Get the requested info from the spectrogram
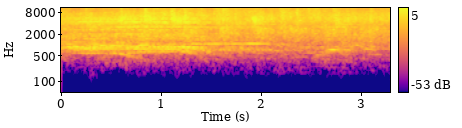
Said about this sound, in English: Go ahead, take 30 seconds and clap your hands in advance.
